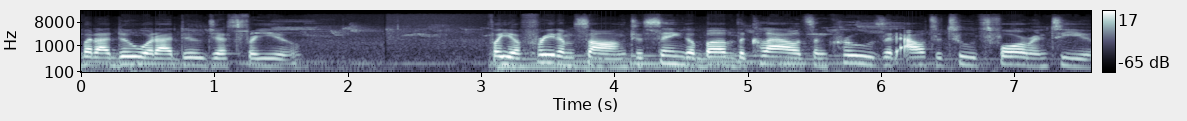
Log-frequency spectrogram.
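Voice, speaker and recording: A woman's fairly low-pitched voice with fairly even intonation, set against noticeable background noise. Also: moderate pace. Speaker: spoken word poet. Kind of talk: poetry reading.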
